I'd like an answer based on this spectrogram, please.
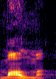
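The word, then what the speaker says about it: Malmö: And in Stockholm, if you have 10% Muslim, I was in the city of Malma. Malma is it's it's spelled with an O but it's pronounced Malma.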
